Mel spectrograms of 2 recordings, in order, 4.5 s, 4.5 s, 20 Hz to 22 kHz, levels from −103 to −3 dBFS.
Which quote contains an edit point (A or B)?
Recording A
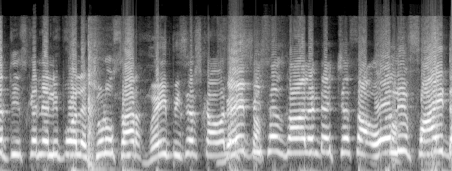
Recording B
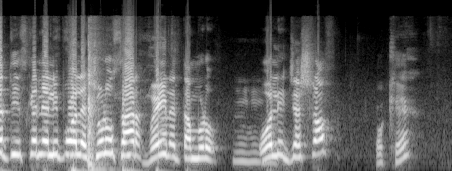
B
